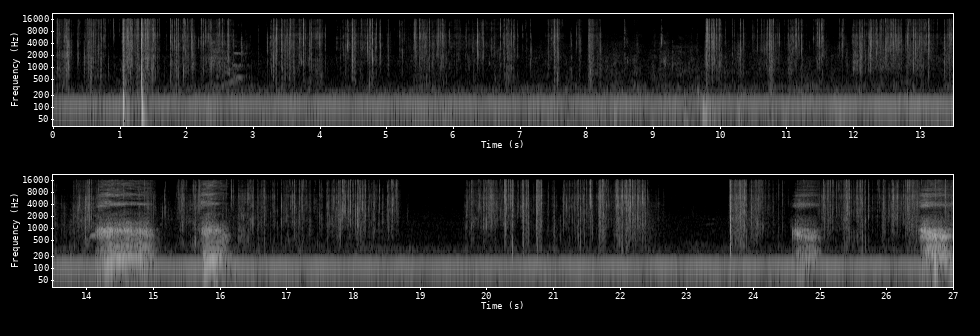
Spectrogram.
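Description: Plastic food wrapper crinkling and crunching as a dog eats from it, in dense irregular crackles, with a few short louder sounds in the middle and near the end.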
